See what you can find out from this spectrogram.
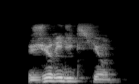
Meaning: jurisdiction
- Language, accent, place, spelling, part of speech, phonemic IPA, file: French, France, Lyon, juridiction, noun, /ʒy.ʁi.dik.sjɔ̃/, LL-Q150 (fra)-juridiction.wav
